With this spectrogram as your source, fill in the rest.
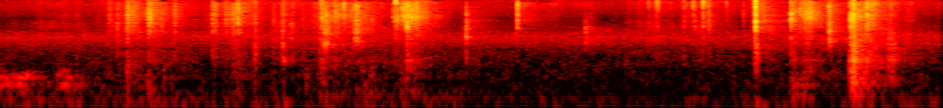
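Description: A solid Cleopatra soap bar, mostly its cream interior showing, is held in the hand and carved with a metal blade. A rapid series of short, crisp, bright scraping and shaving bursts ring out, with almost no low end and very quick decay. It sounds like dry, crackly peels coming off the bar.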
